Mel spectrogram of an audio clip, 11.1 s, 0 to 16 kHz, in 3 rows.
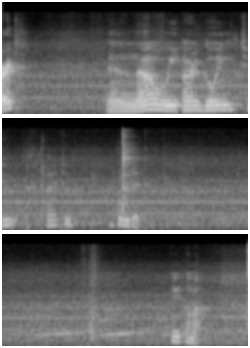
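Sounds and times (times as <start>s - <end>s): cooling fan spinning up: 0.0s - 11.0s
electronic whine: 6.0s - 11.0s.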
